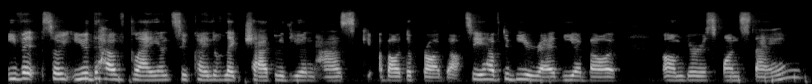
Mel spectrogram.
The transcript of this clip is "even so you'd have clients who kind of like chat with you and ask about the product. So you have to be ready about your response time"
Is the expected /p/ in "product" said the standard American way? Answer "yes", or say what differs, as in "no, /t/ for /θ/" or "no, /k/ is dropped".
yes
